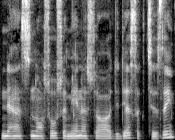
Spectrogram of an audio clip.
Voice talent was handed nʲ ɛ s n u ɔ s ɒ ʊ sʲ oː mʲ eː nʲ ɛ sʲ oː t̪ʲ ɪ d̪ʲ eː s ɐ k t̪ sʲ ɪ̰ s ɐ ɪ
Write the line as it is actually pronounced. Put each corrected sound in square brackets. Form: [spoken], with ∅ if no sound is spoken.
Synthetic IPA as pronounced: nʲ ɛ s n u ɔ s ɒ ʊ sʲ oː mʲ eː nʲ ɛ sʲ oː [d̪ʲ] ɪ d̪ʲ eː s ɐ k t̪ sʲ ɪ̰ [z] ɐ ɪ

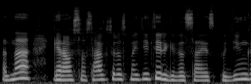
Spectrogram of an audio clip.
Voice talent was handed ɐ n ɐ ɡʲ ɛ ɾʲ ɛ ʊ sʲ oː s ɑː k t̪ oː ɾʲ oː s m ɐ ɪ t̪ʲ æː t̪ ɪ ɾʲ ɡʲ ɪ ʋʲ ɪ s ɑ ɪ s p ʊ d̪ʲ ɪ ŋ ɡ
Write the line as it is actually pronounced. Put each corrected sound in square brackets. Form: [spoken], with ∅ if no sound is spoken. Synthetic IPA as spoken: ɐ n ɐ ɡʲ ɛ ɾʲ ɛ ʊ sʲ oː s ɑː k t̪ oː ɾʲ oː s m ɐ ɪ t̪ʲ [iː] t̪ ɪ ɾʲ ɡʲ ɪ ʋʲ ɪ s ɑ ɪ s p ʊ d̪ʲ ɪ ŋ ɡ

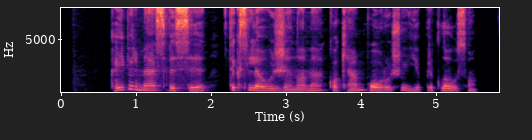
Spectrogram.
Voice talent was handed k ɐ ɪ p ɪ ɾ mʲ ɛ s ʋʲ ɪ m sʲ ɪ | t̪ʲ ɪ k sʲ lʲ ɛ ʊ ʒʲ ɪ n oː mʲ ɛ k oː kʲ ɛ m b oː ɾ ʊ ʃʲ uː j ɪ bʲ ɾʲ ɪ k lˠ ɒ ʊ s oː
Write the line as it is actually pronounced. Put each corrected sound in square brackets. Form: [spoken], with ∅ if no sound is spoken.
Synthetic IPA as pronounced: k ɐ ɪ p ɪ ɾ mʲ ɛ s ʋʲ ɪ [∅] sʲ ɪ | t̪ʲ ɪ k sʲ lʲ ɛ ʊ ʒʲ ɪ n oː mʲ ɛ k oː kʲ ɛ m [p] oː ɾ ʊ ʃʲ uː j ɪ [pʲ] ɾʲ ɪ k lˠ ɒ ʊ s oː

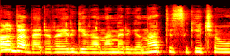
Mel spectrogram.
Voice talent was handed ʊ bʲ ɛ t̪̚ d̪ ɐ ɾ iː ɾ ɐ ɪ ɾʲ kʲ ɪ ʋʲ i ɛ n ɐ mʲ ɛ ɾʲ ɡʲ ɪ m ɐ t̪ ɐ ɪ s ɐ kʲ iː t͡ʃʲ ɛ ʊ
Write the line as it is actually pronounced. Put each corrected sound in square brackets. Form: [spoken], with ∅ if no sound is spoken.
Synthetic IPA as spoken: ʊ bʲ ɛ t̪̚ d̪ ɐ ɾ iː ɾ ɐ ɪ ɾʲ [ɡʲ] ɪ ʋʲ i ɛ n ɐ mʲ ɛ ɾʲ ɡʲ ɪ [n] ɐ t̪ ɐ ɪ s ɐ kʲ iː t͡ʃʲ ɛ ʊ

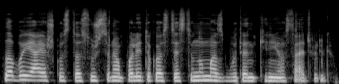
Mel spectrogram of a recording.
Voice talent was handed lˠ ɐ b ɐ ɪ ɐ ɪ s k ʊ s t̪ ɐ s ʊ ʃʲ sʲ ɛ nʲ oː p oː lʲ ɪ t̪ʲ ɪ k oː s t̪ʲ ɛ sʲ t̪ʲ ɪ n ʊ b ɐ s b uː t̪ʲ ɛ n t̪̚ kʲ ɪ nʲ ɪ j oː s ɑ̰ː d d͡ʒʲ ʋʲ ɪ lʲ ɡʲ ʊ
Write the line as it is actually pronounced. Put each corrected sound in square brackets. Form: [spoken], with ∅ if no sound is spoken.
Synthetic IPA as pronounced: lˠ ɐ b ɐ ɪ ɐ ɪ [ʃ] k ʊ s t̪ ɐ s ʊ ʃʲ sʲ ɛ nʲ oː p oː lʲ ɪ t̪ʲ ɪ k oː s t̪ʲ ɛ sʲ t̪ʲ ɪ n ʊ [m] ɐ s b uː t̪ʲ ɛ n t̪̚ kʲ ɪ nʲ ɪ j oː s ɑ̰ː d d͡ʒʲ ʋʲ ɪ lʲ ɡʲ ʊ

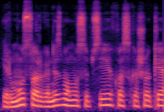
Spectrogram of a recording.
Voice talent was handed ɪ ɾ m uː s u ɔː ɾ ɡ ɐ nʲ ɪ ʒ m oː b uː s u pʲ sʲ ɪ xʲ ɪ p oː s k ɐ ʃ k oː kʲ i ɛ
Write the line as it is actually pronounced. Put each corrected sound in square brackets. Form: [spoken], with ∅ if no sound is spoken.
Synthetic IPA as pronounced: ɪ ɾ m uː s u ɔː ɾ ɡ ɐ nʲ ɪ [z] m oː [m] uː s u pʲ sʲ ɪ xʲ ɪ [k] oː s k ɐ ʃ k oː kʲ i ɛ

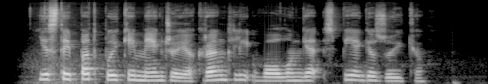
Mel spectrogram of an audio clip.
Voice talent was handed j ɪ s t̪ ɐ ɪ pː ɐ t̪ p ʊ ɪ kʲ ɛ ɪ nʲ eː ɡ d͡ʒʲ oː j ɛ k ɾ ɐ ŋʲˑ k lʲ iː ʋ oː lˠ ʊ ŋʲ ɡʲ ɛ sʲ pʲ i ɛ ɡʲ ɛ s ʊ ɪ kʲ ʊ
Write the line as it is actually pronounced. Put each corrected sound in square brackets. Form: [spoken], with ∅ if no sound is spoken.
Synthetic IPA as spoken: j ɪ s t̪ ɐ ɪ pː ɐ t̪ p ʊ ɪ kʲ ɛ ɪ [mʲ] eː ɡ d͡ʒʲ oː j ɛ k ɾ ɐ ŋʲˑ k lʲ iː ʋ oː lˠ ʊ ŋʲ ɡʲ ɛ sʲ pʲ i ɛ ɡʲ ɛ [z] ʊ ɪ kʲ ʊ

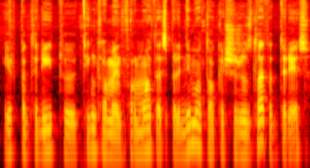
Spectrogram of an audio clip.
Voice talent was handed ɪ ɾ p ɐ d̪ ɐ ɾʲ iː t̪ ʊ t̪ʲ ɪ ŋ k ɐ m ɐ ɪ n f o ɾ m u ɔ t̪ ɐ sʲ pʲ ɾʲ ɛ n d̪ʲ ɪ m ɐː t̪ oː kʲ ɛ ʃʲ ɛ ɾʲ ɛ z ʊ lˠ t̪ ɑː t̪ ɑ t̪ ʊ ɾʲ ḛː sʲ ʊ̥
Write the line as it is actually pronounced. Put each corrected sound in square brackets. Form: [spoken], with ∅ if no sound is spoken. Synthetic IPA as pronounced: ɪ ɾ p ɐ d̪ ɐ ɾʲ iː t̪ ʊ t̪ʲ ɪ ŋ k ɐ m ɐ ɪ n f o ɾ m u ɔ t̪ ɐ sʲ pʲ ɾʲ ɛ n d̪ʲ ɪ m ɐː t̪ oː kʲ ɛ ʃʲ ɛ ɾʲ ɛ z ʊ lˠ t̪ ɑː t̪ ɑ t̪ ʊ ɾʲ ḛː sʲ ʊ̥

